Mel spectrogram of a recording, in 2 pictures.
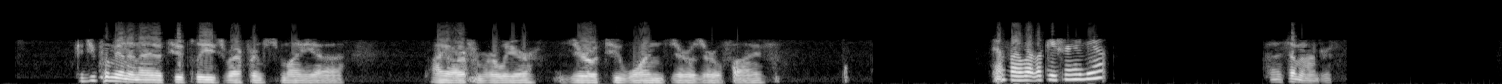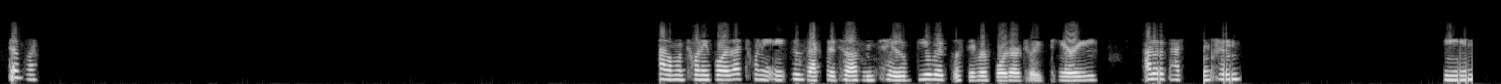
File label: Sheriff, scanner audio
